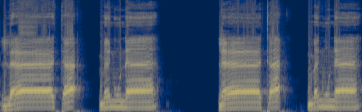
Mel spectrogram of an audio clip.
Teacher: ketika ar-raum al-ikhtilas, nunnya itu sebagian harokat, maka agak cepat la ta'manuna, itu namanya ar-raum al-ikhtilas, dan terdengar oleh posisi terdekat guru kita.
